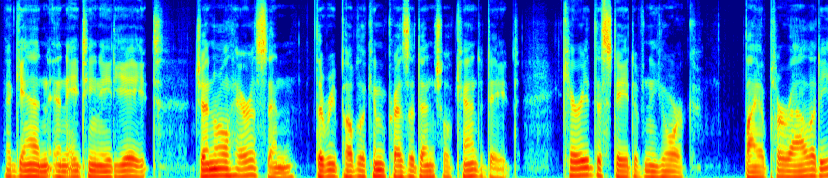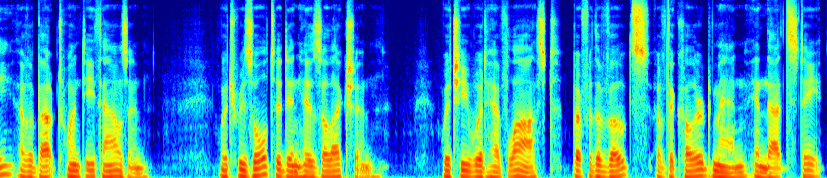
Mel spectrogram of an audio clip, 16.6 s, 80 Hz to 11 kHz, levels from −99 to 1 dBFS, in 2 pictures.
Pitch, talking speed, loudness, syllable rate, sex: 110 Hz, 165 wpm, -16 LUFS, 5.6 syllables/s, male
